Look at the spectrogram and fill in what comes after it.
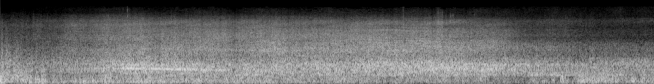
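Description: Electric passenger train passing close by at speed: a loud, steady rush of wheel and air noise on the rails, with a faint whine about a second in.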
